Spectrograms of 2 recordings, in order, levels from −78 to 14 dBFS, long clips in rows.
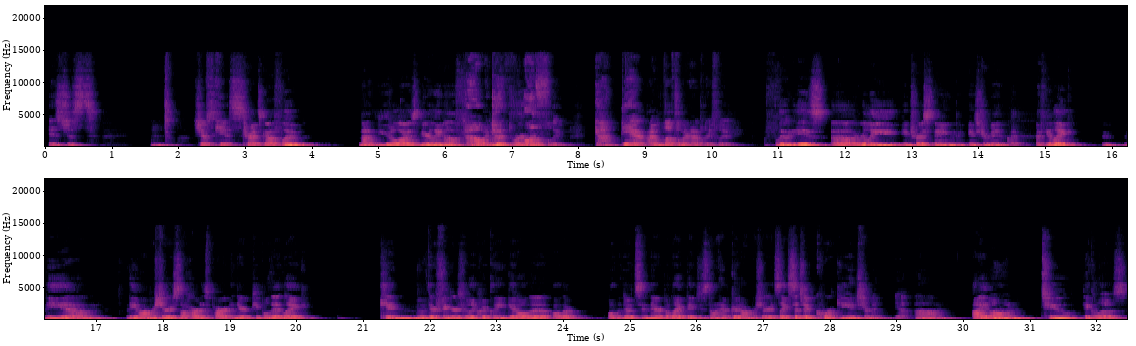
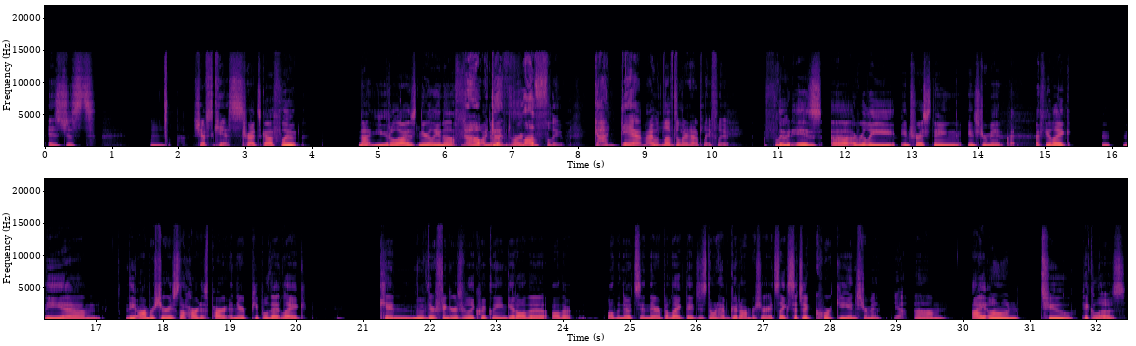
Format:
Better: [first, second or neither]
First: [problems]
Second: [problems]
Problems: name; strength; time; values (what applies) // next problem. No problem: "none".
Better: second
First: off-mic speech; far // room echo; noticeable; dies away in 0.4 s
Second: none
